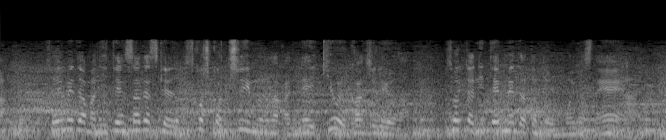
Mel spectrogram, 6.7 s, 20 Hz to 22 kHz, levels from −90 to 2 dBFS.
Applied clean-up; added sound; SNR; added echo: none; none; none; none.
